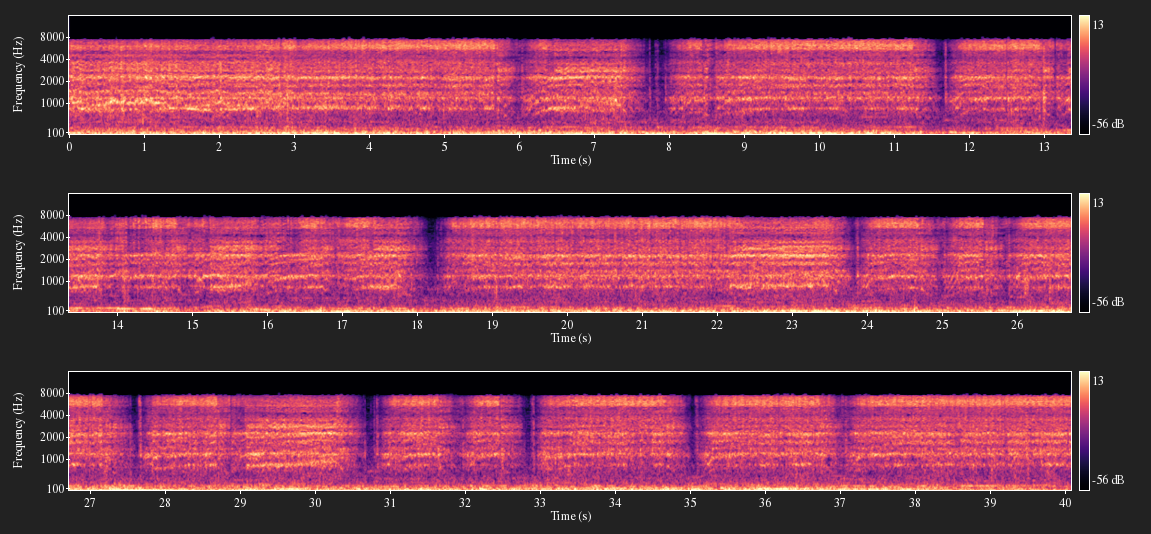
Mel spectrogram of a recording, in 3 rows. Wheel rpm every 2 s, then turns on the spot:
120, 120, 100, 60, 100, 80, 100, 100, 80, 100, 110, 90, 60, 70, 90, 70, 60, 70, 80, 110.
none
